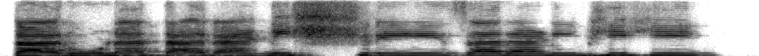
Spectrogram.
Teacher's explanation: There is a Dvitvam after Ni. So that Sh doubles.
